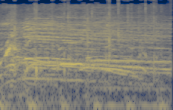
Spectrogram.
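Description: A group of children cheering and shouting together, a sudden burst of many voices followed by long drawn-out calls, over background music with a steady beat.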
